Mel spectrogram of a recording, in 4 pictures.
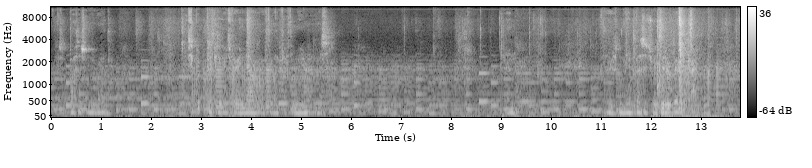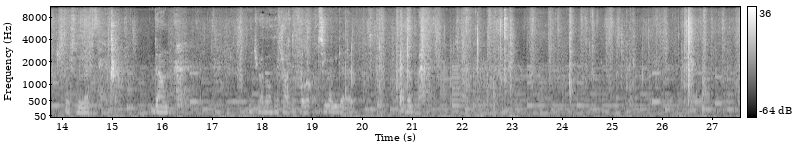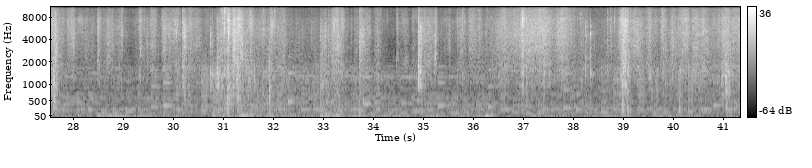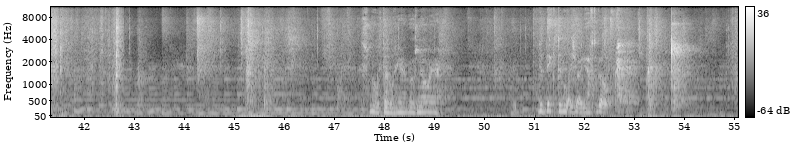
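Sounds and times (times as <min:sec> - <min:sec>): ambient droning music: 0:00.0 - 0:55.0.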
